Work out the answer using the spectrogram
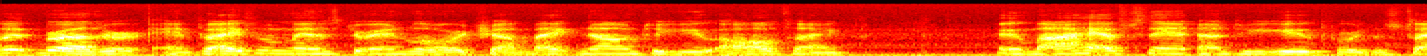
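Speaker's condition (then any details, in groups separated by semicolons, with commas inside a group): Parkinson's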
